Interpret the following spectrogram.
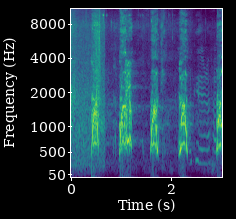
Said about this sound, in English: We found a little dog park.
